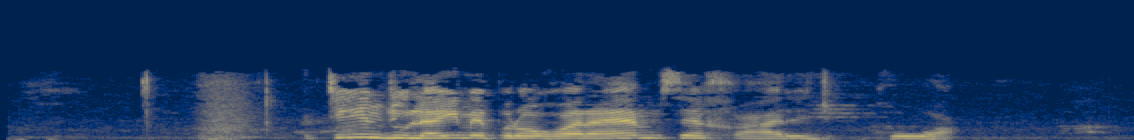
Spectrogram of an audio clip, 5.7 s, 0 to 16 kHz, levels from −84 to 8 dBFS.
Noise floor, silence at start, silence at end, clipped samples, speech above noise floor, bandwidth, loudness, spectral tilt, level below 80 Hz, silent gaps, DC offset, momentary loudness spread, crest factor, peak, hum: -55 dBFS; 0.7 s; 0.2 s; under 0.1%; 38 dB; 8.4 kHz; -16 LUFS; -1.5 dB/octave; -64 dBFS; none; under 0.1%; 23 LU; 18 dB; -2 dBFS; none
